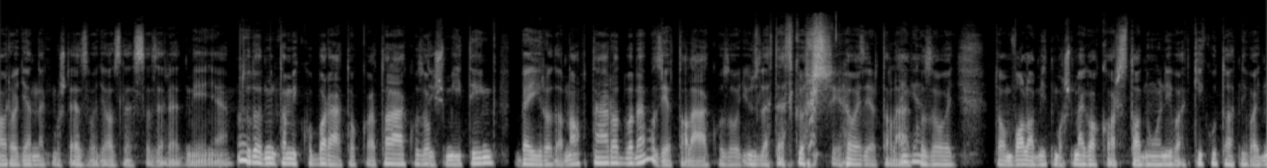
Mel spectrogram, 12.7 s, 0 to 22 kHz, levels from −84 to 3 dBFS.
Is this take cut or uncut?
cut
